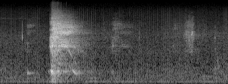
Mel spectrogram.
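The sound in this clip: A single sharp sneeze bursts out during a spoken Arabic religious lecture, recorded on old cassette tape. It is a short loud blast of breathy noise followed by quiet hiss, with a couple of faint sounds afterward.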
